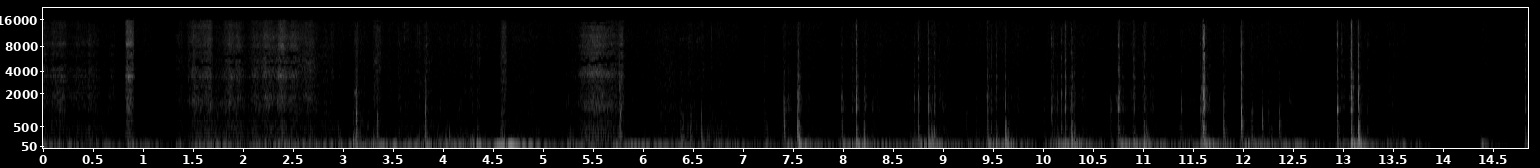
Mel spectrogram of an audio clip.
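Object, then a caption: Small light wooden box. Fingertips and nails of both hands tap quickly on the sides of a small, hollow, light-wood box with a metal latch. The result is a rapid, uneven stream of dull, low knocks mixed with sharper, brighter clicks, each dying away almost at once. The tapping briefly drops to near silence just before the end, then a few final taps follow.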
